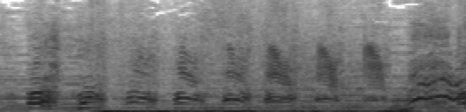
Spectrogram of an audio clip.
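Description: A young man's villainous laughter in a rapid run of short 'ha' bursts, about six a second, over music. A deep bass comes in about half a second in.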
